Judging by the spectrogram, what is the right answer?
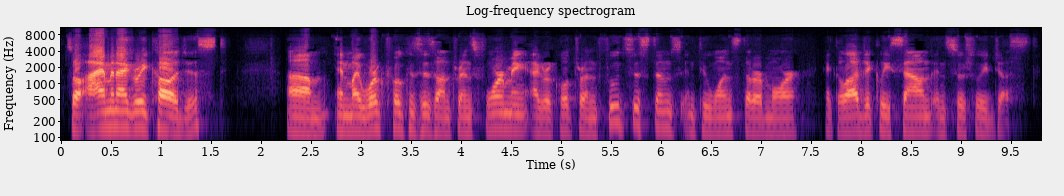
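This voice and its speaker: A man from El Salvador moderating a formal interview, polite and measured with hesitant fillers. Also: medium pitch, fairly even intonation, highs cut off.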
